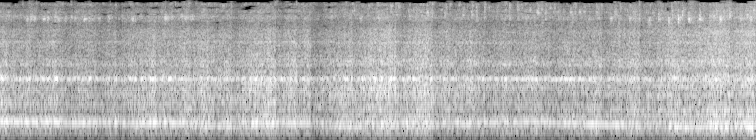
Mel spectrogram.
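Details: Imported car after repairing a cam angle/intake camshaft sensor connector that had been fitted with a mismatched terminal, fault codes cleared: starts and runs smooth and even with a steady high whir over a light hum; belt noise noted at initial startup.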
